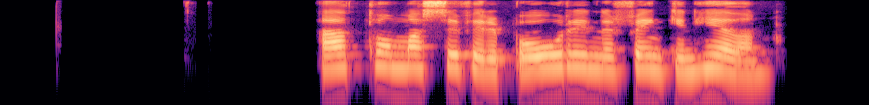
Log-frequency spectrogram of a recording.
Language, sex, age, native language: Icelandic, female, 40-49, Icelandic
